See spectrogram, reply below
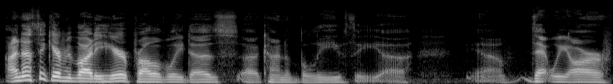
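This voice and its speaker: A man's voice: medium pitch, normal speed, fairly bright tone. A man co-hosting a live talk show, chatting casually and agreeing often, with rambling asides. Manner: agreeable, frequent short affirmations, rambling. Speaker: co-host. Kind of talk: casual live radio chat.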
